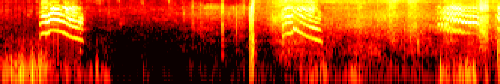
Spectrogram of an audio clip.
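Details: Baby parrots give three separate falling squawks with quiet gaps between them, a sharp click in the middle, and a low rumble under the calls.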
